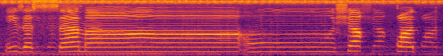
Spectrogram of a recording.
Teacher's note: مد متصل ہے، مد واجب ہے، اس کو 4 سے 5 الف کے برابر کھینچ کر پڑھیں گے۔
